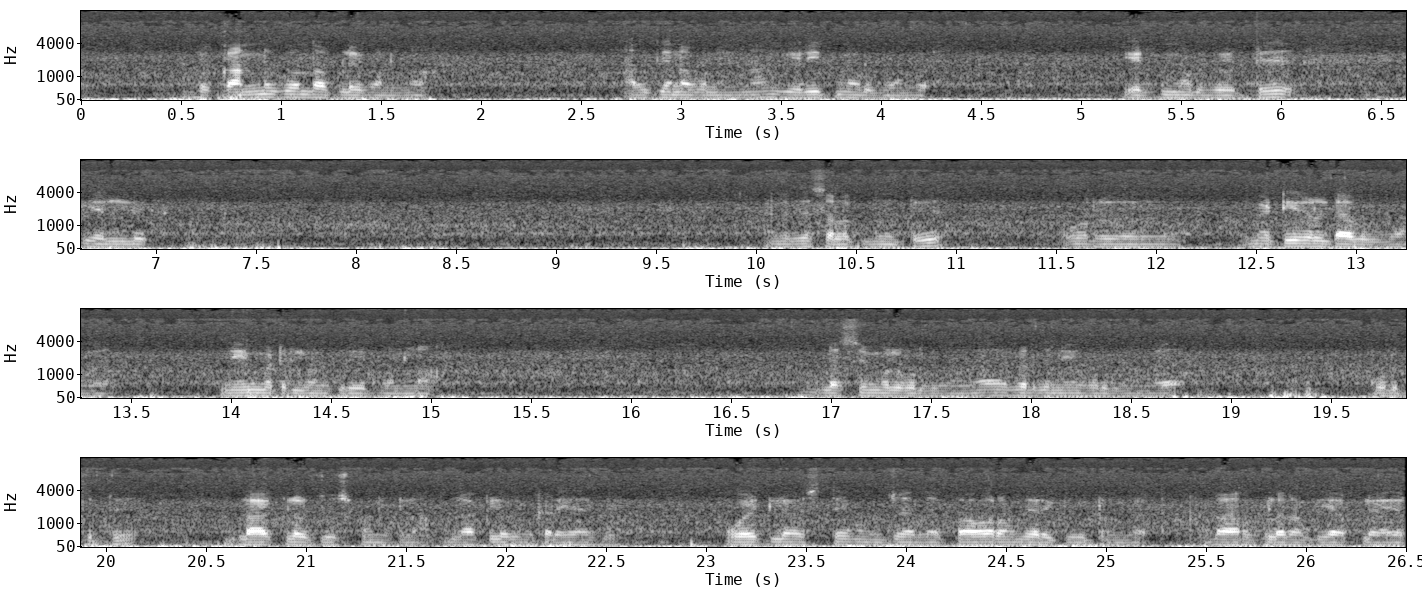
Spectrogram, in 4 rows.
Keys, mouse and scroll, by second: 0.7 click, 2.3 click, 4.2 middle click, 4.7 click, 6.3 l, 9.5 l, 13.1 click, 16.7 click, 18.1 click, 19.1 scroll down 2, 20.0 click.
